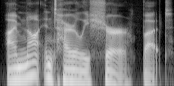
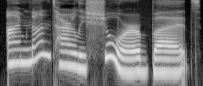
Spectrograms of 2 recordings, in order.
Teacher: Notice how my voice lifts slightly on sure and trails off on but. It creates a linguistic bridge. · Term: rising intonation, slight rising intonation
